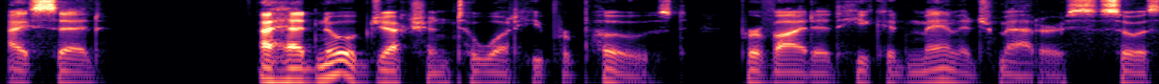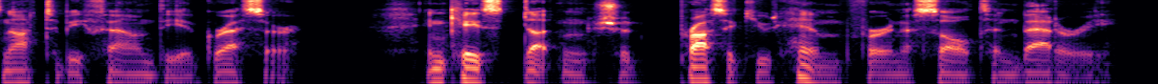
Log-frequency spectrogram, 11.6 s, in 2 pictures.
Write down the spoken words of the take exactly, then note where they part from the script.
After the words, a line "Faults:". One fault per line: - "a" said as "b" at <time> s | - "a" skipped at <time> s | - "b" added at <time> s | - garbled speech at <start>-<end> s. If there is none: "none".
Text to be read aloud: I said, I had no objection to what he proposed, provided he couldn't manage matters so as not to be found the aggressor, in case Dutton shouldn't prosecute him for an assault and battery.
I said, I had no objection to what he proposed, provided he could manage matters so as not to be found the aggressor, in case Dutton should prosecute him for an assault and battery.
Faults:
- "couldn't" said as "could" at 4.4 s
- "shouldn't" said as "should" at 8.8 s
